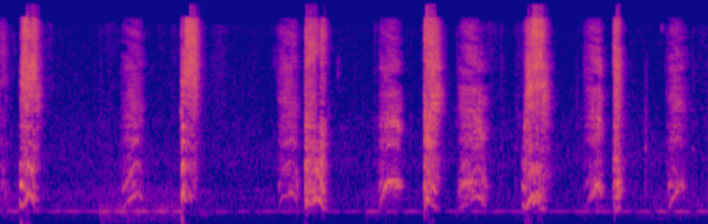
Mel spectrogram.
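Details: Sneeze (imitated, repeated).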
